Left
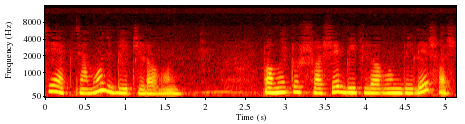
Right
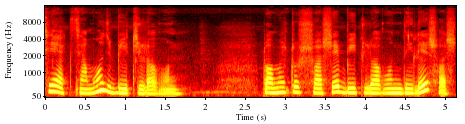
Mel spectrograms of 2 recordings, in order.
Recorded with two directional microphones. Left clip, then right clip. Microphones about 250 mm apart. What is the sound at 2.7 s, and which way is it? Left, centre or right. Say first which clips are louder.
A woman's voice: right 10 dB; right.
